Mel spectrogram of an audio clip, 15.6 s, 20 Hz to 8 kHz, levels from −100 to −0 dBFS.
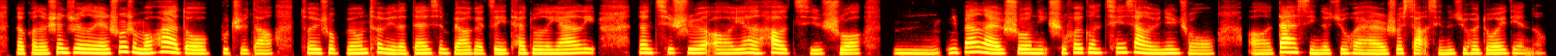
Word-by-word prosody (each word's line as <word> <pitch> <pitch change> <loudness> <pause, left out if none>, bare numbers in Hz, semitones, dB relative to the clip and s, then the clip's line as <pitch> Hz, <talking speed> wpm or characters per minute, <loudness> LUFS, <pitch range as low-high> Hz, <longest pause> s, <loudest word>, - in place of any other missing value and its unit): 那 190 - +3
可 185 - -3
能 180 0 +1
甚 225 +2 +3
至 220 0 +2
呢， 205 - +3
连 195 0 +2
说 260 +3 +2
什 245 -3 +1
么 195 0 +4
话 245 -1 +4
都 185 -2 0
不 195 - -2
知 180 -1 -6
道， 175 0 -4 0.3
所 200 - 0
以 - - +4
说 200 +1 -1
不 185 0 -5
用 195 +2 +3
特 225 +1 -1
别 190 -3 +2
地 175 -1 -1
担 185 +2 +1
心， 195 0 -3
不 180 - -4
要 180 +1 +1
给 180 -1 -2
自 190 - -3
己 180 - +2
太 190 +1 -1
多 190 0 +1
的 185 - +2
压 190 +2 +2
力。 210 -1 -2 0.4
那 215 0 +2
其 215 0 -4
实， 205 -1 0 0.2
呃， 190 0 -2
也 200 +2 0
很 205 -2 +2
好 210 0 +3
奇 180 -1 -7
说， 185 0 -1 0.3
嗯， 180 0 -2
一 215 +3 -2
般 245 +4 +3
来 200 -5 +5
说 200 0 +2
你 190 0 +1
是 200 - -2
会 220 +2 +1
更 215 -1 0
倾 230 +1 -1
向 220 -5 +3
于 - - -1
那 190 +1 +1
种， 175 -2 -5 0.3
呃， 175 +1 -3
大 245 +2 +6
型 190 -7 -2
的 180 0 -1
聚 185 +1 -4
会， 185 0 -2
还 175 0 0
是 175 - 0
说 195 +1 0
小 180 -2 -1
型 170 - -6
的 180 - -1
聚 190 - -5
会 190 0 0
多 180 0 0
一 - - 0
点 185 -1 -7
呢？ 195 0 -14
190 Hz, 295 characters per minute, -23 LUFS, 185-205 Hz, 0.4 s, 大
